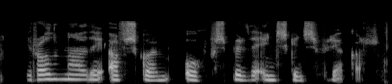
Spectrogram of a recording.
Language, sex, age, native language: Icelandic, female, 11, Icelandic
